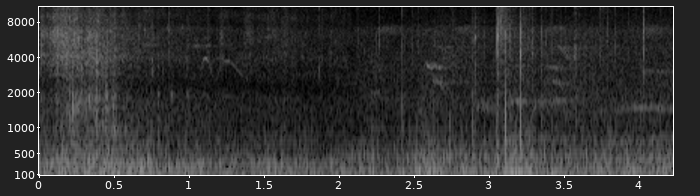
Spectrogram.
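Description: Small open fire of dry thorny twigs burning, with a soft fluttering of flame and a few sharp crackles about three seconds in.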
